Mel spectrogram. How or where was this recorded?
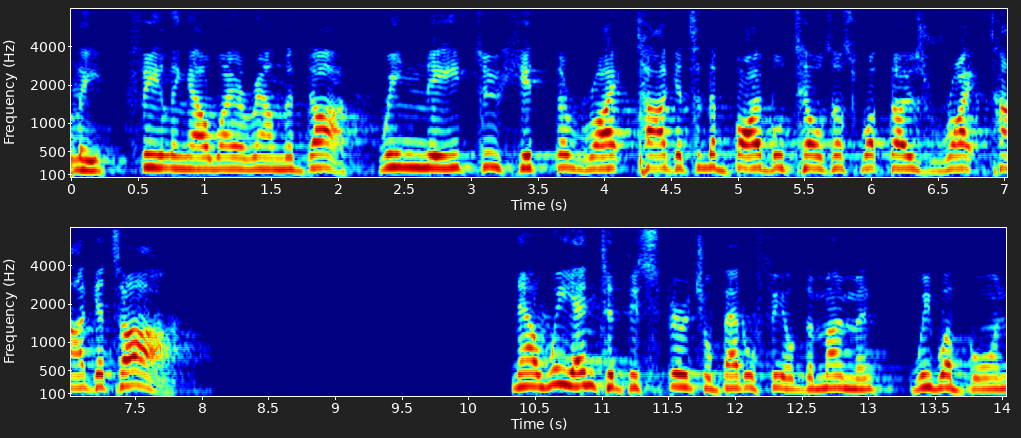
large echoing room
